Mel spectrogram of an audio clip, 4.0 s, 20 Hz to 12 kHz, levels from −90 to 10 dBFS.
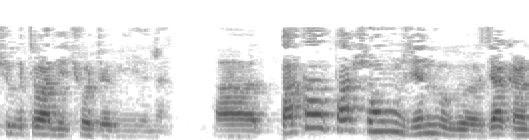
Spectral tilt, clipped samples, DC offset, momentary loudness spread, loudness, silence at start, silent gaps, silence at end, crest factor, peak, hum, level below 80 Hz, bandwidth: -5 dB/octave; under 0.1%; under 0.1%; 7 LU; -30 LUFS; 0 s; 1.33-1.37 s; 0 s; 18 dB; -12 dBFS; none; -84 dBFS; 6.4 kHz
